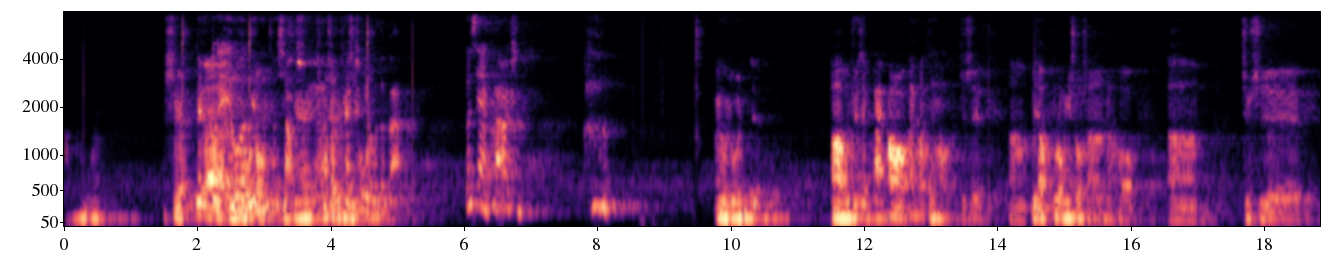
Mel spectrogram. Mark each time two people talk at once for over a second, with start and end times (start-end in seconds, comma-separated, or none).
2.2-4.7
